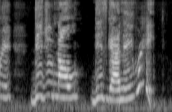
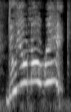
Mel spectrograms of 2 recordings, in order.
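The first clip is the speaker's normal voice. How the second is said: high-pitched, pointed query; high, probing retold question; suspicious question; 13 semitones higher, faster than usual. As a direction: imitate her asking, pitched way up. Tasha turns suspicious, questions her.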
